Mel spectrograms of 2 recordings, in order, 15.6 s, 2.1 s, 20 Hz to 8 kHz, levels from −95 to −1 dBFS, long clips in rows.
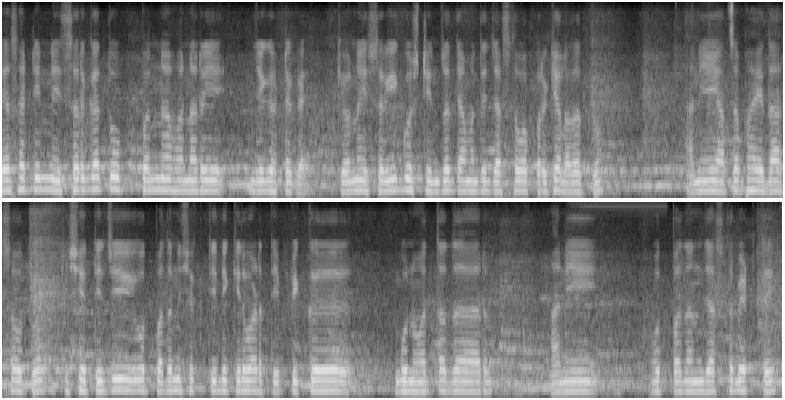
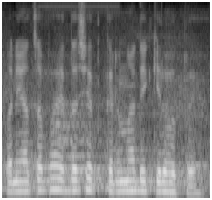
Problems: constant background noise, continuous background conversations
